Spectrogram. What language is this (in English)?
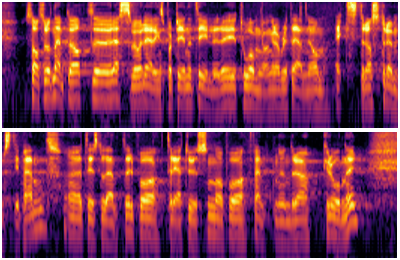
Norwegian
